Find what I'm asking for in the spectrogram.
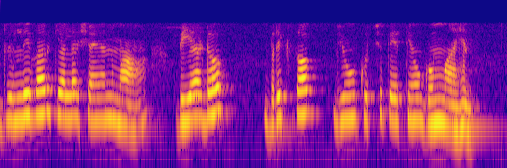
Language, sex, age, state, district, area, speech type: Sindhi, female, 45-60, Gujarat, Kutch, rural, read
